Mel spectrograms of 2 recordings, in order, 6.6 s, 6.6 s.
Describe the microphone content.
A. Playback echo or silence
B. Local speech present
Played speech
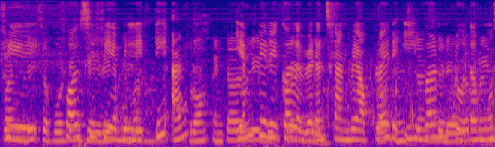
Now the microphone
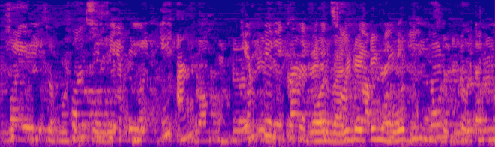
B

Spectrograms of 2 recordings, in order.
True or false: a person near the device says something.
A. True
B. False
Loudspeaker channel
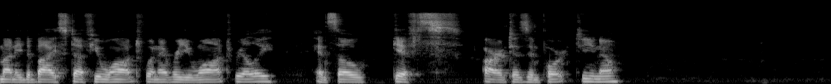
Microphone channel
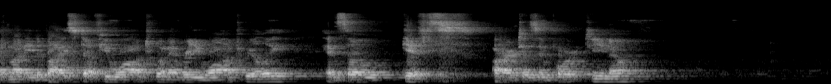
B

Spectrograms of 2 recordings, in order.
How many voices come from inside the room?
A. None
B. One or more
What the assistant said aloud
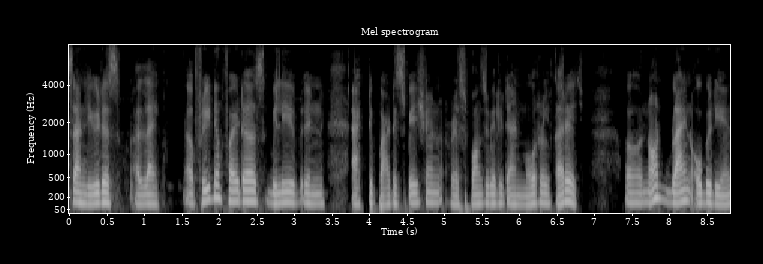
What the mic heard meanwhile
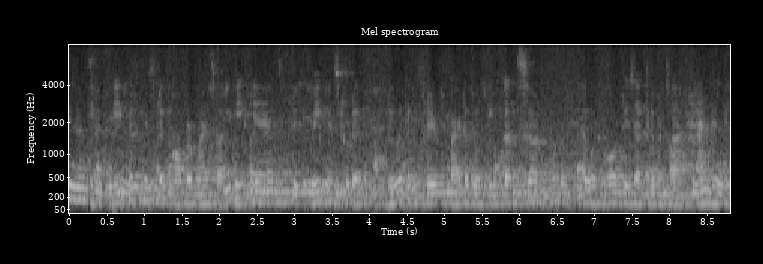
B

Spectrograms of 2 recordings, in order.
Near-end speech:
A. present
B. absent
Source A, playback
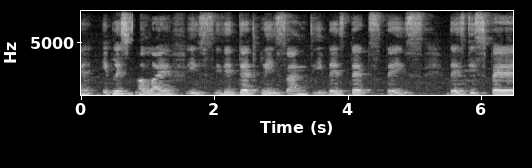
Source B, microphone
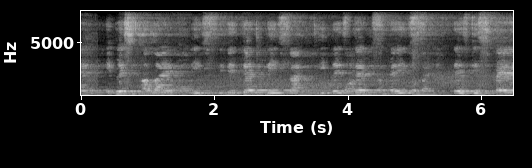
A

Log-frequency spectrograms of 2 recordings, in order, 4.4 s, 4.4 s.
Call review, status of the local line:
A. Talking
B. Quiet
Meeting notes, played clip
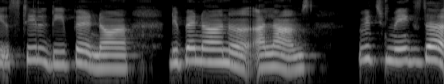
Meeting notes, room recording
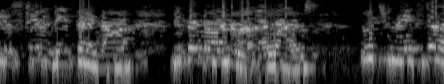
B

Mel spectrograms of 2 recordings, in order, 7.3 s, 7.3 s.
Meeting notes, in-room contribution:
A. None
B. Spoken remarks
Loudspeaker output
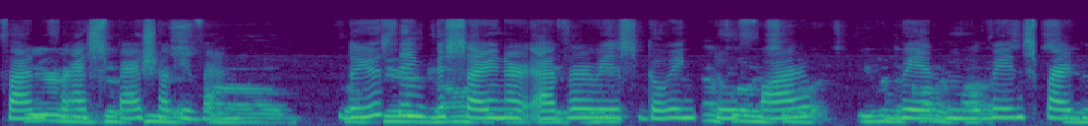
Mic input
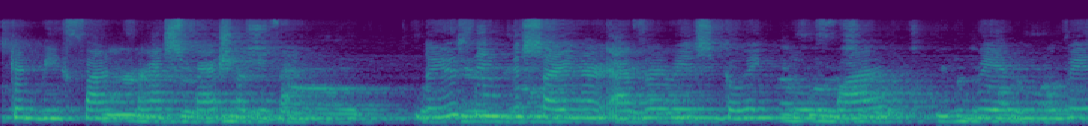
A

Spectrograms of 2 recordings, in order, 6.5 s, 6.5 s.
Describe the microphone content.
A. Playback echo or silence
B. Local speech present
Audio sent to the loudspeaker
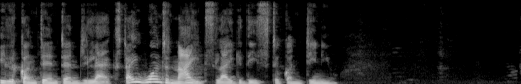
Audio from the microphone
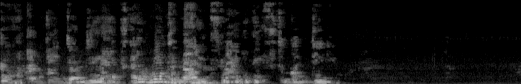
A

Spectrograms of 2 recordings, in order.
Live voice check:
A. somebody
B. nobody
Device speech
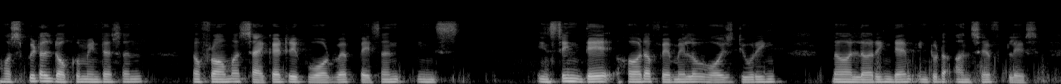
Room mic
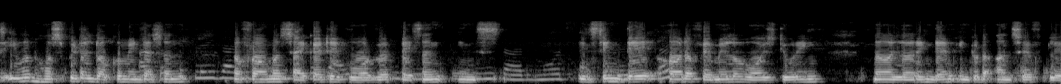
A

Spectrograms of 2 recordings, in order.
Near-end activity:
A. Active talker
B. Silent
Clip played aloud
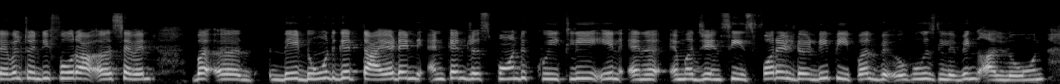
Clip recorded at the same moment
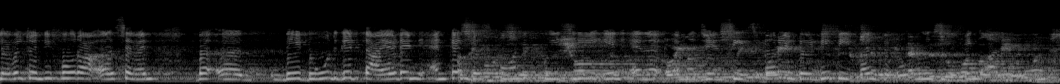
A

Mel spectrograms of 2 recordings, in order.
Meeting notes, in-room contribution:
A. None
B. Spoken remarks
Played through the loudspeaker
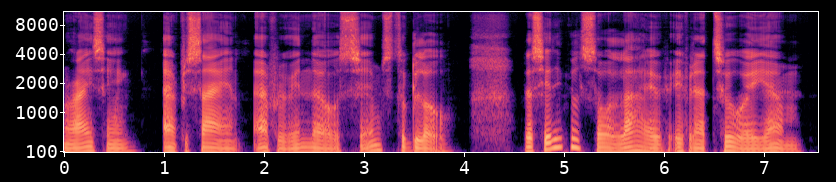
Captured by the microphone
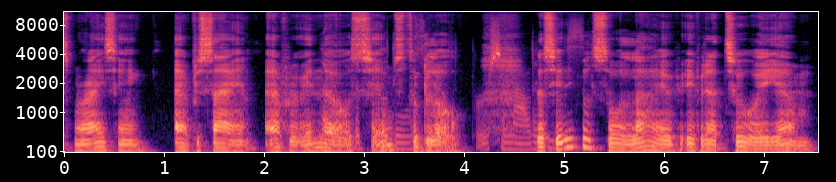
B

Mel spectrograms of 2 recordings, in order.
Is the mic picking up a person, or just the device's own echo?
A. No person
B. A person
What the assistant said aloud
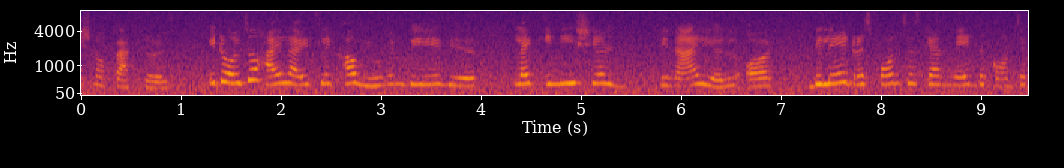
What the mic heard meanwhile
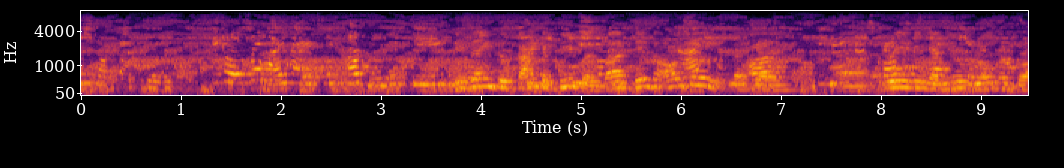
B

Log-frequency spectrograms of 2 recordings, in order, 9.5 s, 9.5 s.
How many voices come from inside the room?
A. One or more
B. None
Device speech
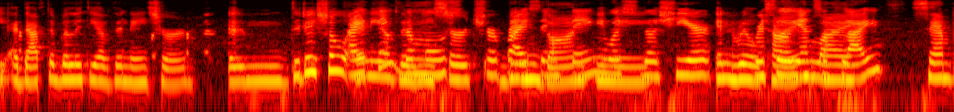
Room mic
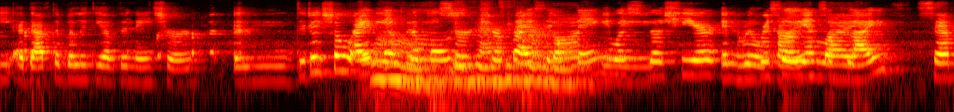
A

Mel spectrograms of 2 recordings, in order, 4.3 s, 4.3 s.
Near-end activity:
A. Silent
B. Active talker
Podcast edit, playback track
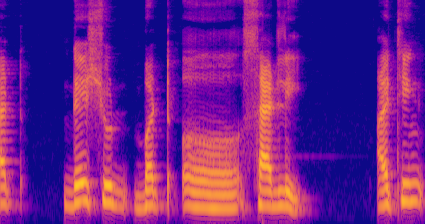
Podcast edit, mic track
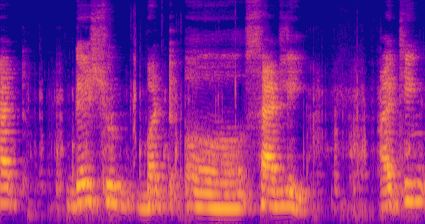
A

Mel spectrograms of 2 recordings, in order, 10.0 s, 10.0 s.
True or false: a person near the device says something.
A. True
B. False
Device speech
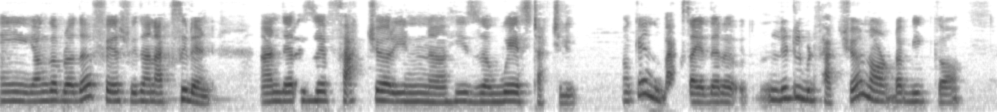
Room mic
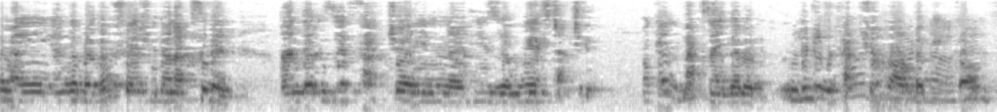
A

